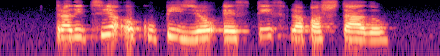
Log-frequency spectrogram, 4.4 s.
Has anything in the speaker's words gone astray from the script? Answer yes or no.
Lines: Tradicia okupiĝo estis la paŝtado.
no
